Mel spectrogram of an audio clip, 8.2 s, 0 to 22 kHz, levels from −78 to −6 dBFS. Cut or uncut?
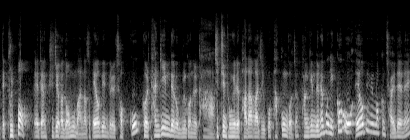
uncut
